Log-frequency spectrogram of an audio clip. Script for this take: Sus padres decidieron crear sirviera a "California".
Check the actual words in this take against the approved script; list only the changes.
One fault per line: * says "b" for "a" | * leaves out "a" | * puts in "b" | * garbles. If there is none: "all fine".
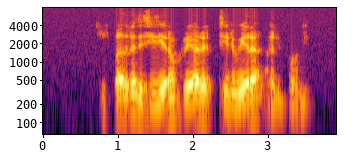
all fine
